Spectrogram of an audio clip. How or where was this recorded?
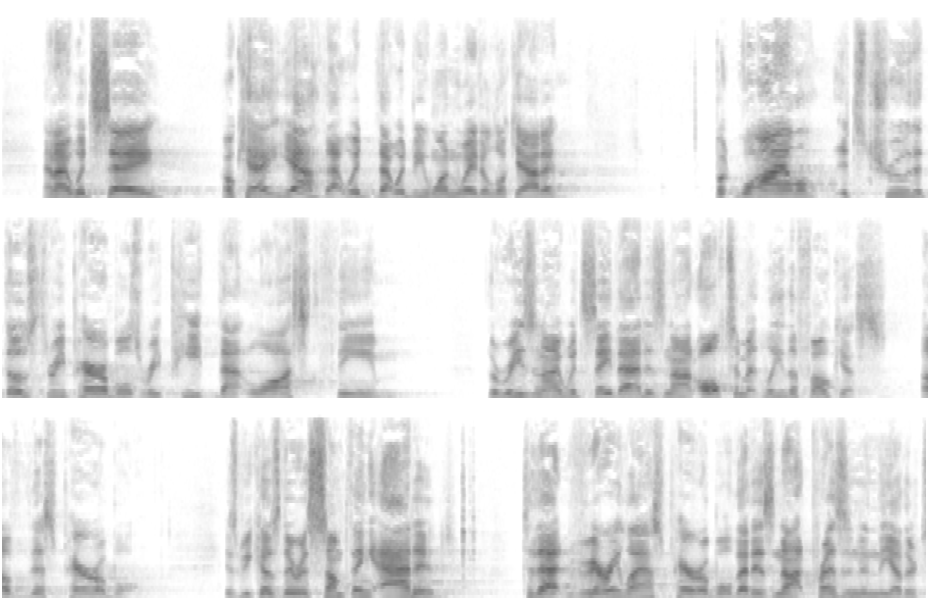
large echoing room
